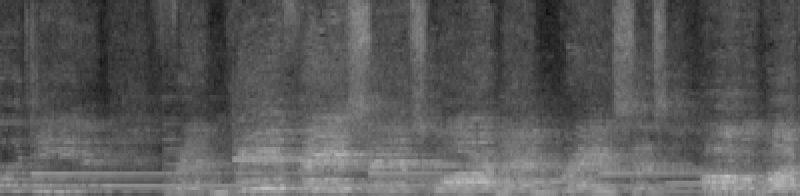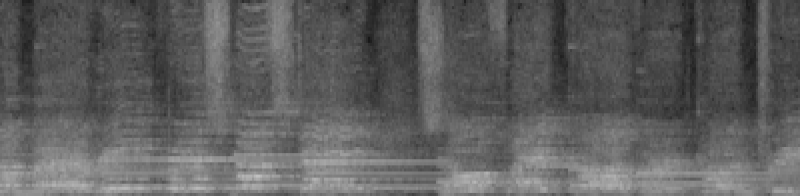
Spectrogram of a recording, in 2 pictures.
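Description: A choir singing a Christmas song, with held, sustained chords; sung words start near the end.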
